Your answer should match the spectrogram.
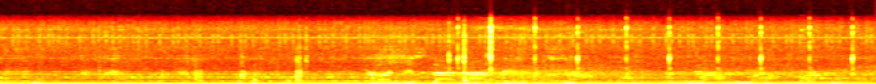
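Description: Music with singing from a car radio inside the cabin, over the car's low running hum. About halfway through, a turn-signal indicator starts ticking about three times a second.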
